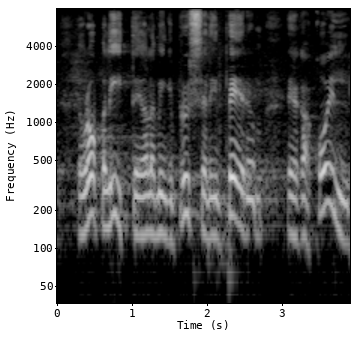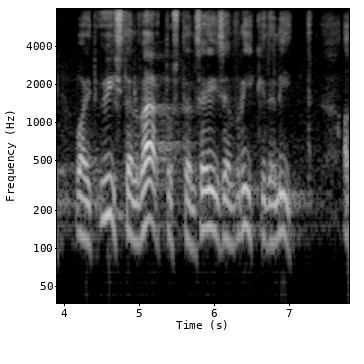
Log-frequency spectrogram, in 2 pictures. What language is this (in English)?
Estonian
